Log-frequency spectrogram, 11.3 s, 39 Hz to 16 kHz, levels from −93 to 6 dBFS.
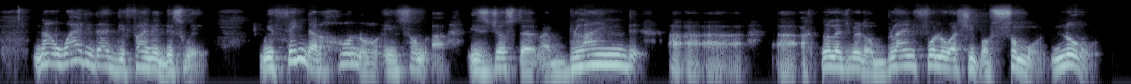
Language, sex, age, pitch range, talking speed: English, male, 50-69, 105-140 Hz, 160 wpm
